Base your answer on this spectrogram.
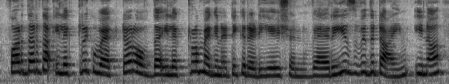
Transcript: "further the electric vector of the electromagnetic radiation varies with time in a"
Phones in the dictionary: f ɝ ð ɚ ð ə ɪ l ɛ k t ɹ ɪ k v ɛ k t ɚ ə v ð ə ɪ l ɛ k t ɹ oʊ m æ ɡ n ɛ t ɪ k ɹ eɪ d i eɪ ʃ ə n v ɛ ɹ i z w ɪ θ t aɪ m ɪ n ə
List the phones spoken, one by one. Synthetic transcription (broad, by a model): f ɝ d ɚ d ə ɪ l ɛ k t ɹ ɪ k v ɛ k t ɚ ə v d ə ɪ l ɛ k t ɹ oʊ m æ ɡ n ɛ t ɪ k ɹ eɪ d i eɪ ʃ ə n v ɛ ɹ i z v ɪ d t aɪ m ɪ n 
